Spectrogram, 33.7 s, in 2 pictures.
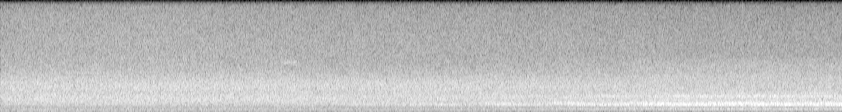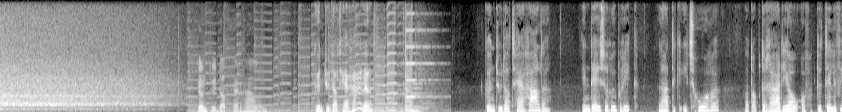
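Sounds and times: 
stadium crowd applauding and roaring after a goal: 0.0 - 22.2
speech: 20.8 - 22.5, 23.1 - 24.6, 26.6 - 27.9, 28.5 - 33.6.

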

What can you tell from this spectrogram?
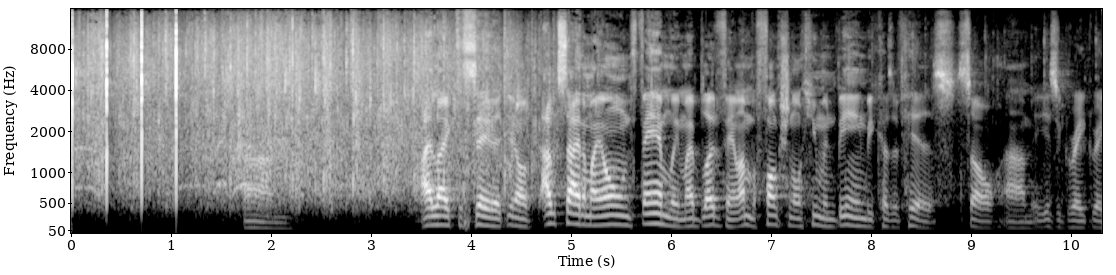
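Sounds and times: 
sharp claps: 0.0 - 5.2
audience applauding: 0.0 - 5.4
speech: 3.5 - 10.2.

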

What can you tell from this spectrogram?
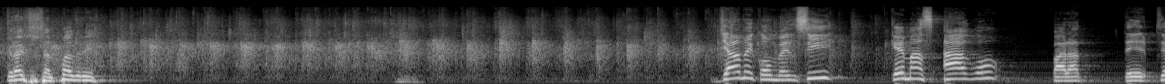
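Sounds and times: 
audience applause: 0.0 - 9.0
speech: 0.1 - 1.1, 7.2 - 11.6.

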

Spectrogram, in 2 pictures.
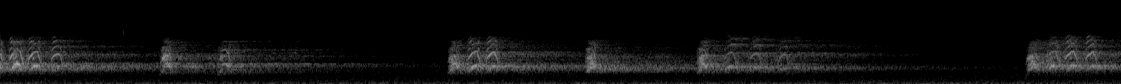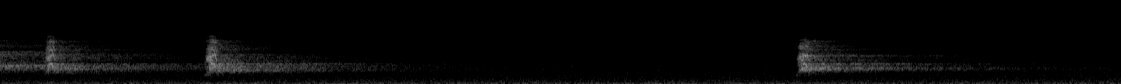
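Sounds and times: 
coyote barking and yipping: 0.0 - 3.6, 4.5 - 8.8, 10.3 - 14.4, 19.2 - 20.4.

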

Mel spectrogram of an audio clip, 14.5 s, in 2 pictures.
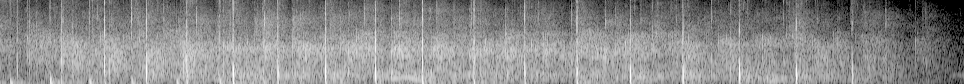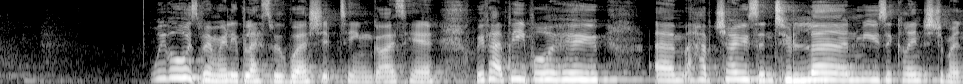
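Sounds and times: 
audience applause: 0.0 - 7.2
speech: 8.6 - 14.4.

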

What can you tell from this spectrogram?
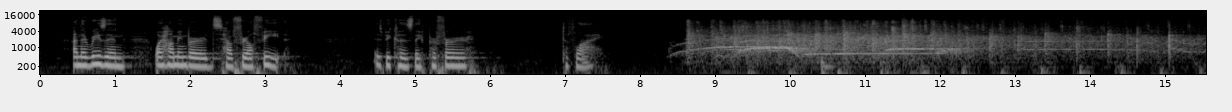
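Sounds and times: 
speech: 0.4 - 3.4, 4.4 - 5.9, 7.0 - 7.5
audience applause: 8.4 - 15.5
whistles and cheers: 8.4 - 15.5.

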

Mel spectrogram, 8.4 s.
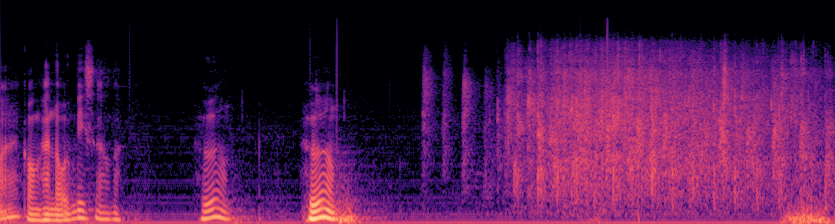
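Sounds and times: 
speech: 0.0 - 1.4, 2.0 - 2.4, 3.0 - 3.6
low steady hum: 0.0 - 8.3
temple audience applauding: 4.2 - 8.3.

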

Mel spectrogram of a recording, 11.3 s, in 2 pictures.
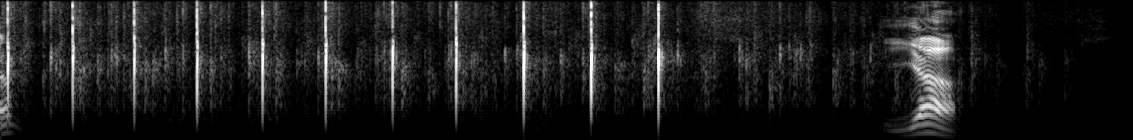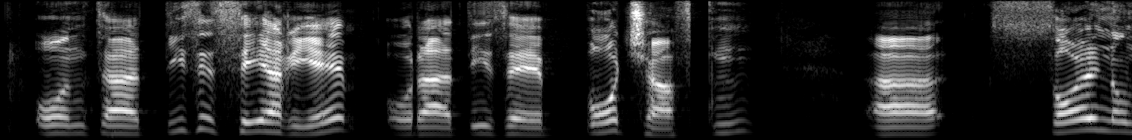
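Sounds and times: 
enthusiastic applause: 0.0 - 5.8
speech: 4.5 - 4.9, 5.8 - 11.3.

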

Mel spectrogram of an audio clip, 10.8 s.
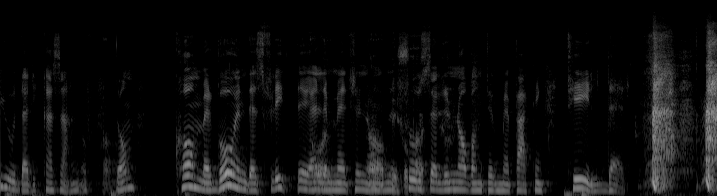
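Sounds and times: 
speech: 0.0 - 10.7
sneeze: 9.7 - 10.7.

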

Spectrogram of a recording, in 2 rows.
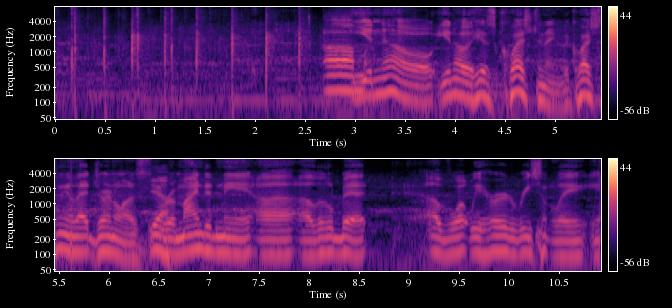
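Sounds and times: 
crowd applause: 0.0 - 6.0
speech: 2.7 - 10.9.

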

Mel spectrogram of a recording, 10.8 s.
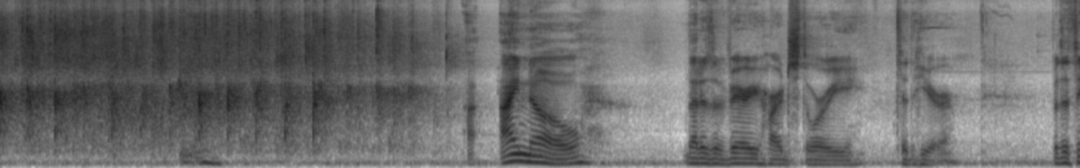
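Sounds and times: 
audience applause: 0.0 - 4.7
speech: 1.8 - 2.4, 5.0 - 6.0, 6.8 - 9.7, 10.5 - 10.8.

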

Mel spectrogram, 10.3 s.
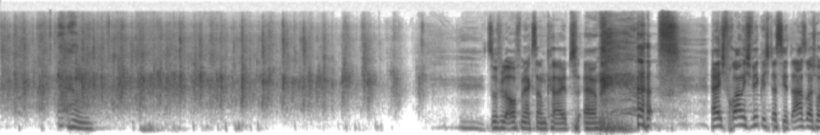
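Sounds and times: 
crowd applauding: 0.0 - 5.6
speech: 0.7 - 1.3, 6.1 - 10.2
laughter: 7.5 - 8.5.

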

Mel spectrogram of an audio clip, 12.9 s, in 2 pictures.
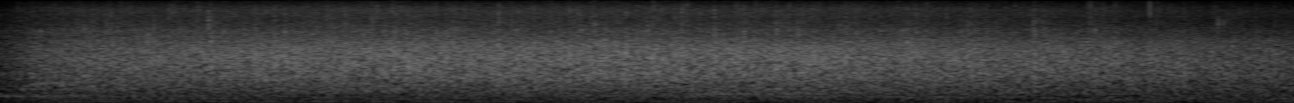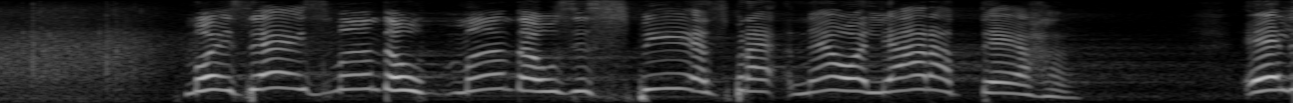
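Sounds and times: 
audience applause: 0.0 - 7.3
speech: 7.4 - 11.9, 12.7 - 12.9.

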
